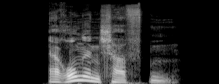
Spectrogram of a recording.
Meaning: plural of Errungenschaft
- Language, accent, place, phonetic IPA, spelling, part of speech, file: German, Germany, Berlin, [ɛɐ̯ˈʁʊŋənʃaftn̩], Errungenschaften, noun, De-Errungenschaften.ogg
